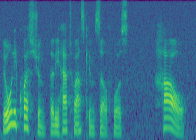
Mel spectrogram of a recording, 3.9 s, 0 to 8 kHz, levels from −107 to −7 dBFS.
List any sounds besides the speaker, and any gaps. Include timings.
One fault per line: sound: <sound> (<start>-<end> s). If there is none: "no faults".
no faults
